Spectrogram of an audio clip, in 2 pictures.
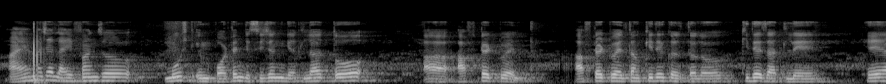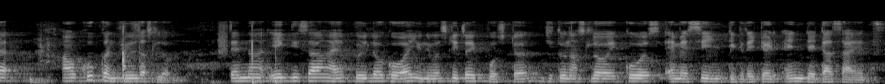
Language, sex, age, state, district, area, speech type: Goan Konkani, male, 18-30, Goa, Tiswadi, rural, spontaneous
